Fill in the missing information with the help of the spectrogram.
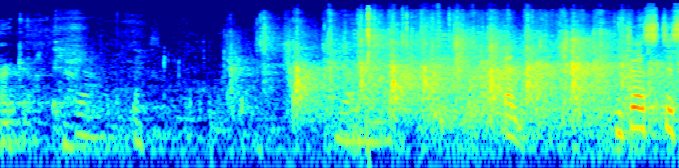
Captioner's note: applause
